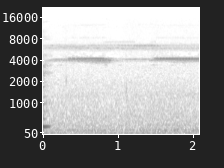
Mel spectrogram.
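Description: Crickets chirring at night: a steady high trill, with a second, slightly lower trill that swells up twice.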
